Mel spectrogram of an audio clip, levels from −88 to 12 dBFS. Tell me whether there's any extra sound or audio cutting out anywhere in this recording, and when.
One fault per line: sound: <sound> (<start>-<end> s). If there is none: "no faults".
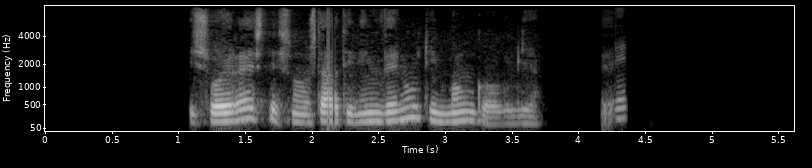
sound: laugh (4.2-4.4 s)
